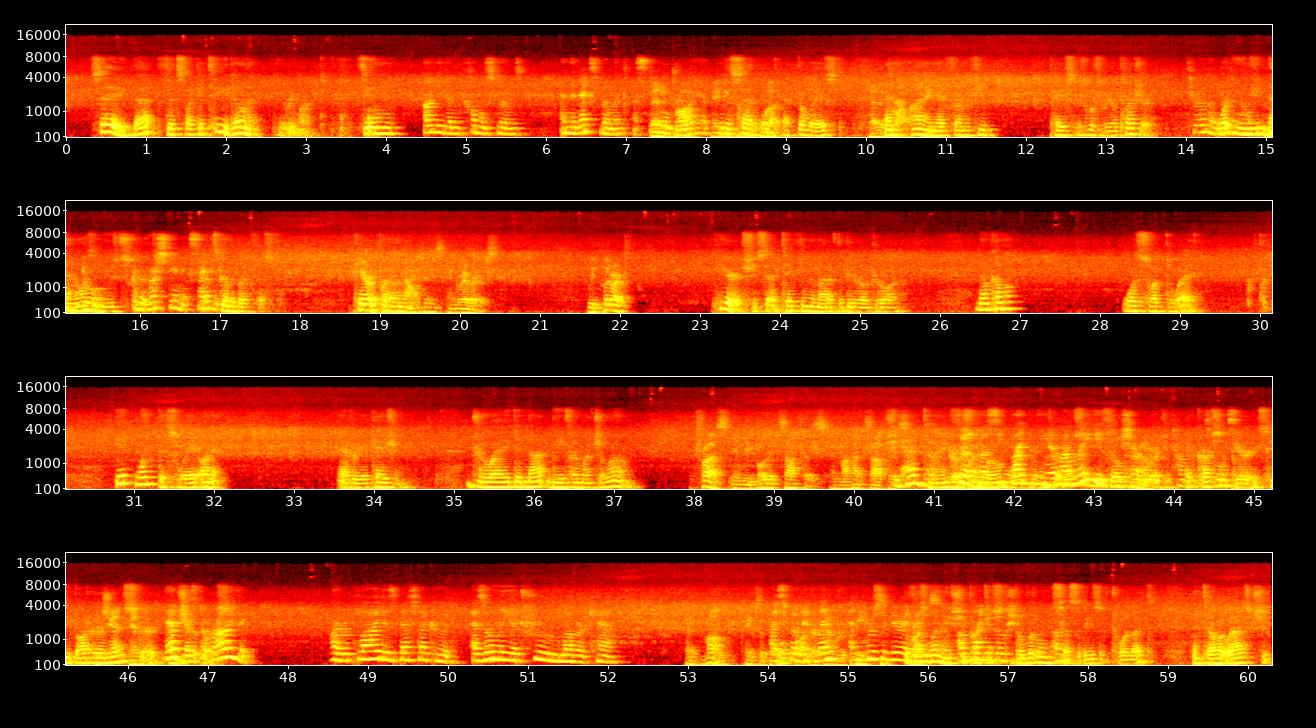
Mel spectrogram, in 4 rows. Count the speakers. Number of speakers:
3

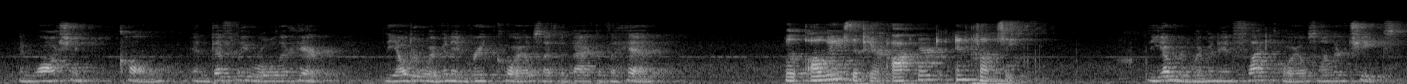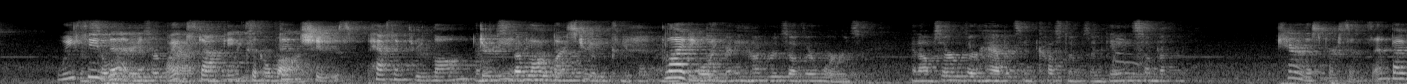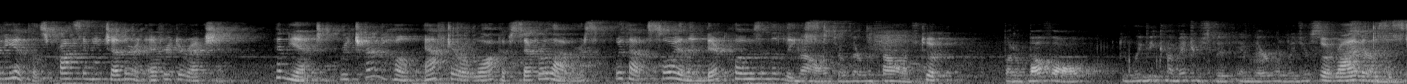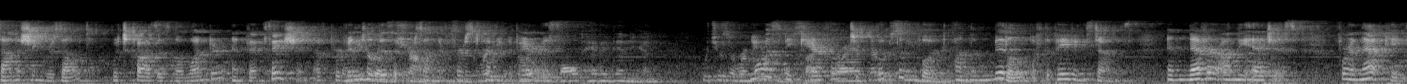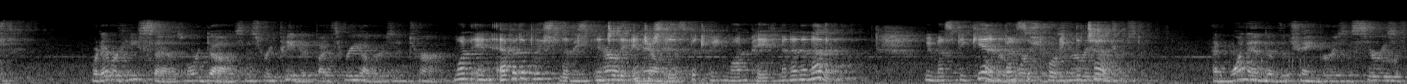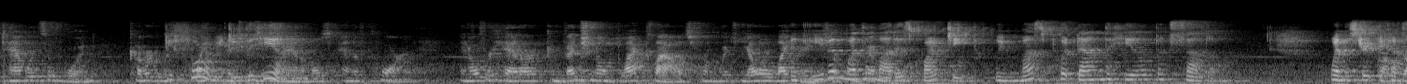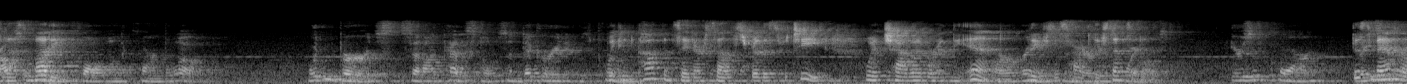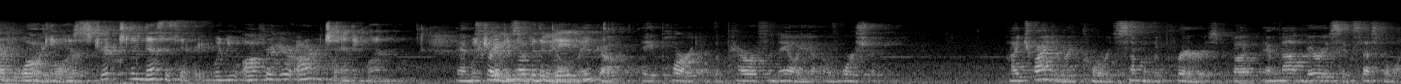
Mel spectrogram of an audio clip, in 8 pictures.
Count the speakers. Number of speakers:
2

